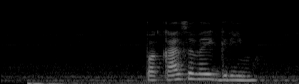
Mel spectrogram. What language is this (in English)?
Russian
